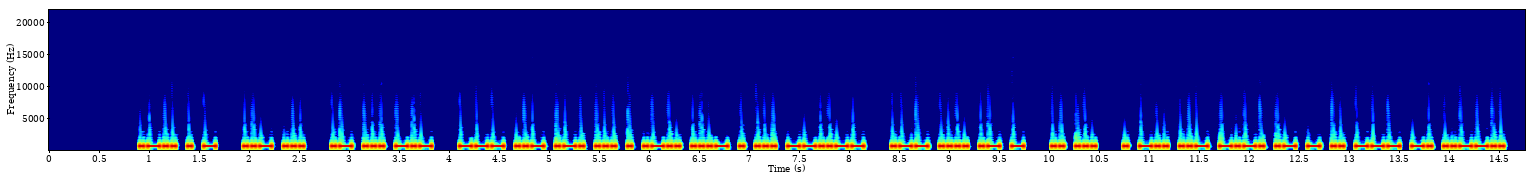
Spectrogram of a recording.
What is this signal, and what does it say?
Morse code, heard as a keyed tone, about 32 wpm, 700 Hz. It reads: LET US ASK OURSELVES, WHAT IS EDUCATION?
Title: Sentences from Top 1600 Words 30wpm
